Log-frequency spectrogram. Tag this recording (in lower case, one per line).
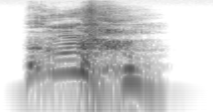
sneeze
respiratory sounds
